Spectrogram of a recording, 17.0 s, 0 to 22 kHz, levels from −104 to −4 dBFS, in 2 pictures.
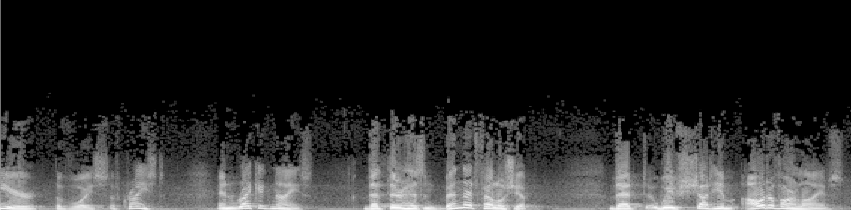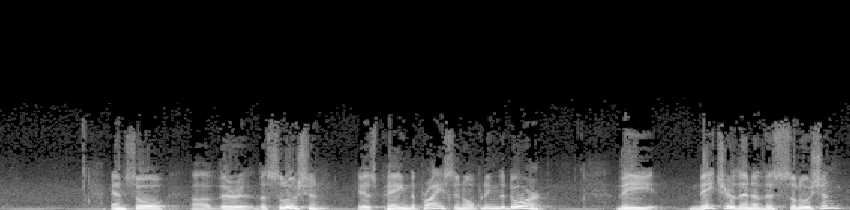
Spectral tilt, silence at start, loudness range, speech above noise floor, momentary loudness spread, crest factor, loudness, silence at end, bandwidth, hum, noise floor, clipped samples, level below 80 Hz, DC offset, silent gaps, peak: -8 dB/octave; 0 s; 3 LU; 29 dB; 9 LU; 12 dB; -14 LUFS; 0.1 s; 8.8 kHz; none; -41 dBFS; under 0.1%; -58 dBFS; under 0.1%; none; 0 dBFS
